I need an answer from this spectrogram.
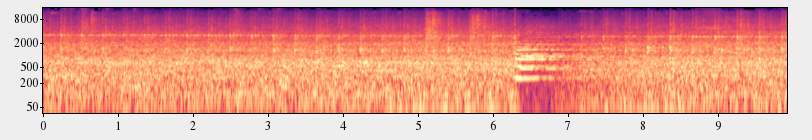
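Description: Passenger train coaches rolling past close by, with steady wheel and rail noise. A little past the middle comes a short, single horn blast of well under a second.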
